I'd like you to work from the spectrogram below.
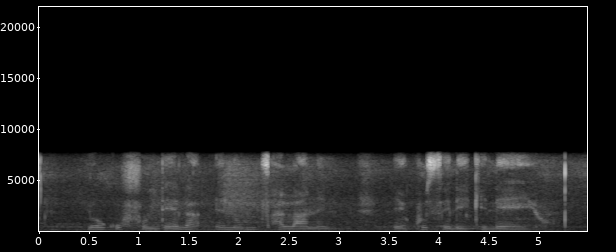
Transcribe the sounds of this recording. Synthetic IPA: jokʼufundʱɛlaɛnom̩t͡sʰalanɛ | nekʰusɛlekʼilɛːjɔ

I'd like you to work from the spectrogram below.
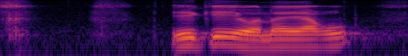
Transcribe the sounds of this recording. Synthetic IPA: jɪkʼɪjɔnajaɣʊ

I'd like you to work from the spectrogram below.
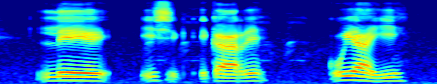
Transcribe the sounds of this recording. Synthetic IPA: le | ḭʃikar̤i | kujaɦi

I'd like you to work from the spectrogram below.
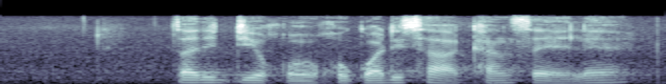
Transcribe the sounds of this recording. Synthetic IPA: t͡sʼaditʼiɣɔχʊkʼwadisakʰan̩sɛːlɛ

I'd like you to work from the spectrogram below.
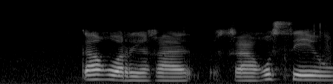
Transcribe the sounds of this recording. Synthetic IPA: kʼaɣʊrɪɣɣaɣʊseːʊ

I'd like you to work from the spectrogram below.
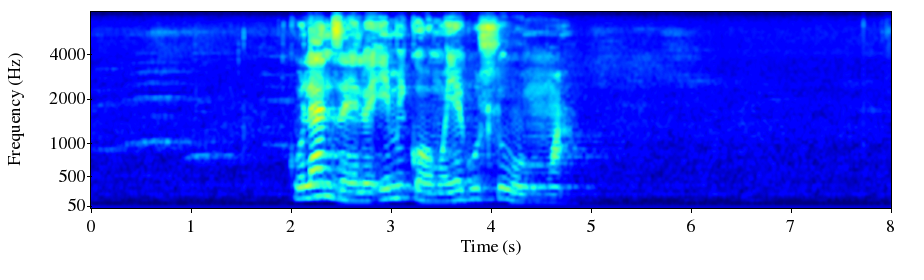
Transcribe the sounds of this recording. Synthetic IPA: k̬uland͡zʱɛlwɛʔimiɡ̥ʱɔmɔjek̬uɬuːmwa

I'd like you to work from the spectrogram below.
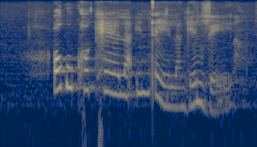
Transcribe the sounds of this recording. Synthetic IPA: ok̬ʼukʰɔkʰɛlaʔintʼɛlaŋʱɛnd͡ɮʱɛ̰ːla

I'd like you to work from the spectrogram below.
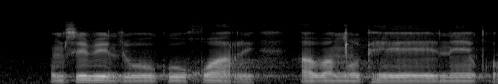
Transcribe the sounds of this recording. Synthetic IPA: um̩sɛɓend͡zʱiwok̬ʼuxwariaɓaŋ͡ǀɔpʰɛnɛːk̬ʼa̰

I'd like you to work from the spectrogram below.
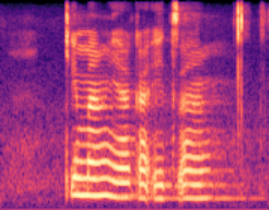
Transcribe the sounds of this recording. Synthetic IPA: kʼɪmaŋ̩jakʼaʔɪt͡sʼaŋ̩

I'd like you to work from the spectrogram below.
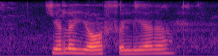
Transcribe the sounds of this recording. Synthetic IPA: hiələjɑːrfəliədə

